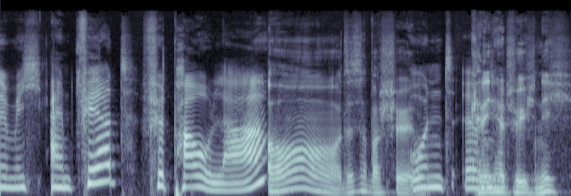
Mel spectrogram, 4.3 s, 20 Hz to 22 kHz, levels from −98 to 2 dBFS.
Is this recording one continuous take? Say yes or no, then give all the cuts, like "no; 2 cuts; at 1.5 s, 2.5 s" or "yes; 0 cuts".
no; 1 cut; at 1.3 s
